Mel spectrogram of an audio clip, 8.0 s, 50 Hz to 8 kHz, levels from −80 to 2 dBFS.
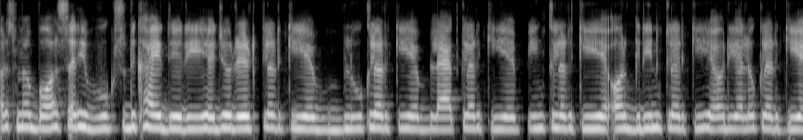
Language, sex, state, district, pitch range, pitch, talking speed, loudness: Hindi, female, Chhattisgarh, Jashpur, 220-235 Hz, 225 Hz, 270 wpm, -17 LUFS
